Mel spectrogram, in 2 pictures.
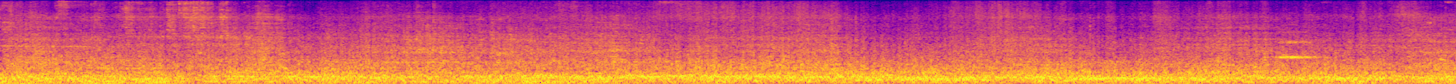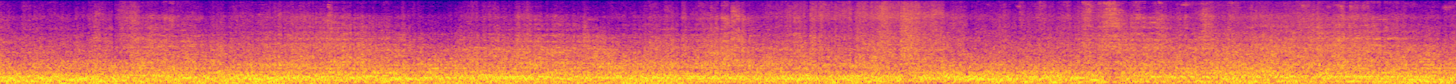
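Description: CSX double-stack intermodal freight train passing at speed: a loud, steady rumble of steel wheels rolling on the rails as the loaded well cars go by.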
